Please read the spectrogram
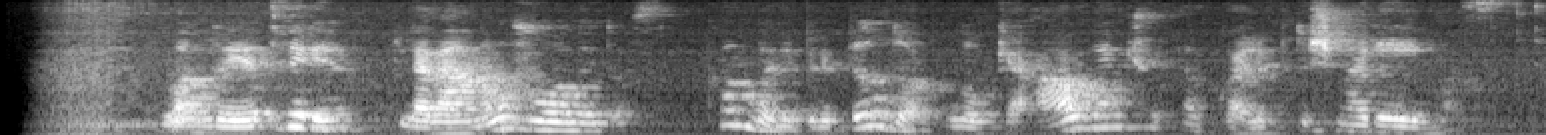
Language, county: Lithuanian, Vilnius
